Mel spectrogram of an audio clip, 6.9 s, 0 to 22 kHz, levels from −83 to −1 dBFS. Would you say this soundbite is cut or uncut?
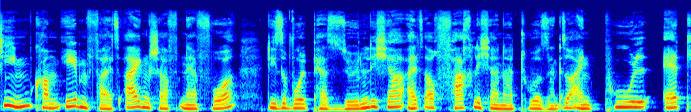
cut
